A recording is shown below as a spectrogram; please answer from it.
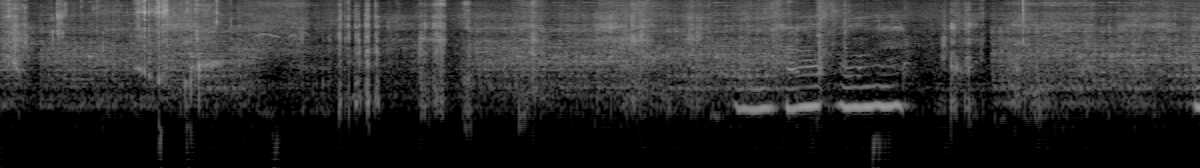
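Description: A girl humming with her mouth closed: three short 'mm-hmm' notes about seven and a half seconds in, and another beginning at the very end. Faint scattered clicks and handling noises come before the hums.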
